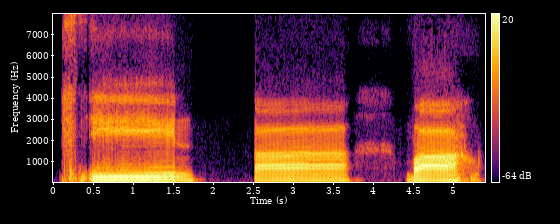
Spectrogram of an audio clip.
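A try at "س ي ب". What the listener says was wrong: সিন তা পড়লেন, তার নক্তা দুটি উপরে থাকে আর ইয়ার নক্তা দুটি নিচে থাকে, এখানে ইয়া পড়বেন।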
